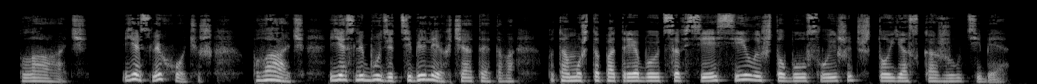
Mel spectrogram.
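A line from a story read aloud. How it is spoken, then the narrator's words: Sad. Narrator (Russian): печально произнес Иоахим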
